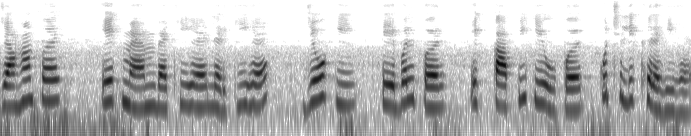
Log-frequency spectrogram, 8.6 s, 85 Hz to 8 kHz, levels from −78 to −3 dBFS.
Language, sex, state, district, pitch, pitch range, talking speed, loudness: Hindi, female, Punjab, Pathankot, 235 Hz, 215-275 Hz, 140 wpm, -20 LUFS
